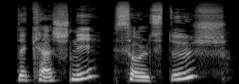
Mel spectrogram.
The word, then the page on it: de Cache-nez / 's Hàlstuech: Bas-Rhin; Strasbourg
